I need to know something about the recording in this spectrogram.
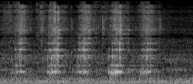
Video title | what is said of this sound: Crispy Homestyle Fries | You can hear how crispy they are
